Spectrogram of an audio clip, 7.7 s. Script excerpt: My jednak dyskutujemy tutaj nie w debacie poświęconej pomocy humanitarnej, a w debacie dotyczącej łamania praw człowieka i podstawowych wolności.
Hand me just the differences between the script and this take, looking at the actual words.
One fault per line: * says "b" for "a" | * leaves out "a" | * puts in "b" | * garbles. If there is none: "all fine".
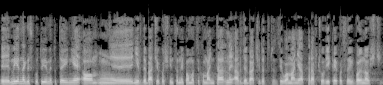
all fine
